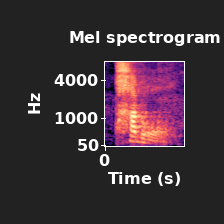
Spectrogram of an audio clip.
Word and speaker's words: 바로: 거기에 왕은 바로인데 파로, 발음이 파로다.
